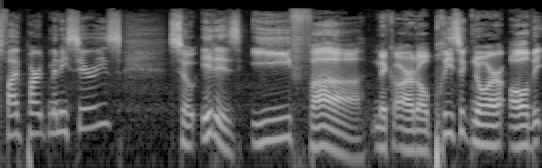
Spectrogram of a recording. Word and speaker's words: Aoife: director on season 1 Epi McArdle nope I pronounced that wrong it is EA McArdle AO i f i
